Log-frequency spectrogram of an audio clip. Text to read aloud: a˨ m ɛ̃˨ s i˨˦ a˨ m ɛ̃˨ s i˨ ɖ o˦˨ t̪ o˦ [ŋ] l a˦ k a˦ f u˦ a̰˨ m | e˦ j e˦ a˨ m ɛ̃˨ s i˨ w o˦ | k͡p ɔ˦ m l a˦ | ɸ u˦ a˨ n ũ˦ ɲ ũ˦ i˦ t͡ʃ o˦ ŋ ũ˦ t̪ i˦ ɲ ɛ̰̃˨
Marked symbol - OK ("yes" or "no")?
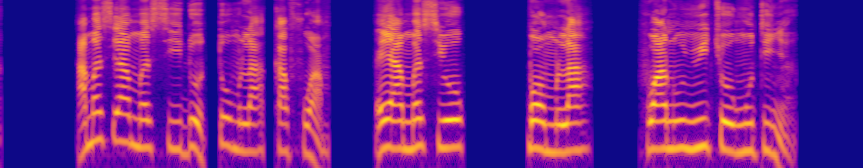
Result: no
